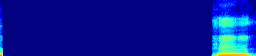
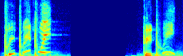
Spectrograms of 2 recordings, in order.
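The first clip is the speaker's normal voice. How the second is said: cartoon bird voice. Player chirps as bird.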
